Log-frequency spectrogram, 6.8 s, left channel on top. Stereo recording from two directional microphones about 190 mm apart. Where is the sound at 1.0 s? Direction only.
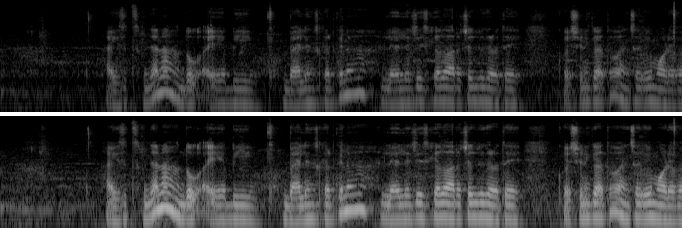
5° right (ahead or behind).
